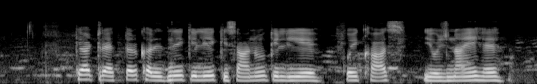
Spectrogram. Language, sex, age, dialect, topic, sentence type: Hindi, female, 25-30, Marwari Dhudhari, agriculture, statement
